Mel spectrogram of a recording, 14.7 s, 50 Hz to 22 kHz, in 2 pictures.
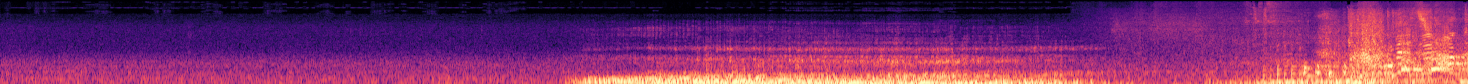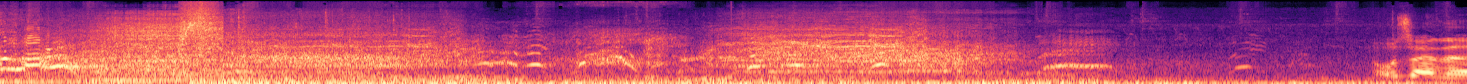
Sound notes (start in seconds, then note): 2.8 growling; 8.4 screaming and roaring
